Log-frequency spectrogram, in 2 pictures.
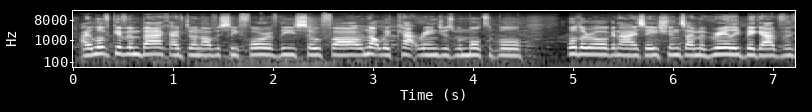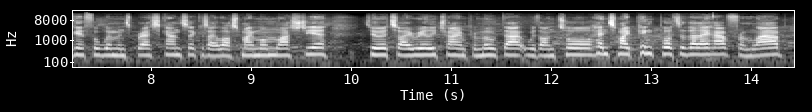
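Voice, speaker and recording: A woman's voice: medium pitch, level tone, a little fast. A young woman from Liverpool with a Scouse-Irish accent, answering interview questions as a golf pro in a chatty, upbeat way. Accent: Scouse with Irish mix. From Liverpool, England. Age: young adult.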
